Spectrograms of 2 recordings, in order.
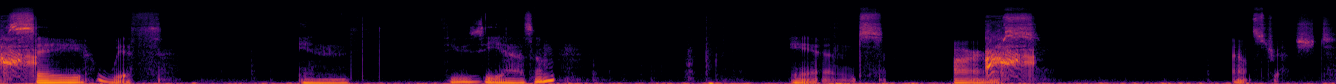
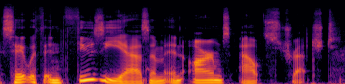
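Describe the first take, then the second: First: Whispering the words slowly while typing; whispered dictation. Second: Said in the usual way. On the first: Real, not acted. Streamer whispers the advice while typing it in. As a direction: breathe each word out as you type it. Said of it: "Exclamation point". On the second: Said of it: "It's not essential".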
